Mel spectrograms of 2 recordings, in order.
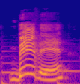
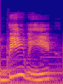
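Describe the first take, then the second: First: The name is pronounced with Spanish vowel sounds. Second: The name is pronounced with English vowel sounds. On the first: "that's how I would say it in Spanish" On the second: "that's how I would say it in English"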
